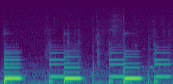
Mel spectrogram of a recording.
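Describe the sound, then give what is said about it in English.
Plucked electric guitar notes from the E on the second string at the third fret, played as a clave rhythm: a few bright, ringing notes at one steady pitch in a syncopated pattern, alone with no voices. “Now, on the E note, second string, third fret, you're going to play the clave. The clave sounds like this.”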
